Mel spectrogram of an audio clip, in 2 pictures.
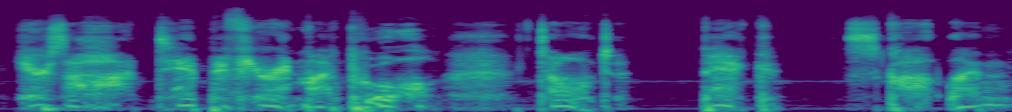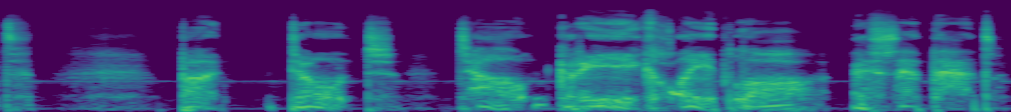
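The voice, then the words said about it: Whispering. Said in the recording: “stop whispering”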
